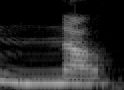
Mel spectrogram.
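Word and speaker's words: know: कि इसमें silent letters कौन से अब सबसे पहले देखि ना नो अब देखि इसमें क्या साइलेंट है के क्या साइलेंट है के अब हम केनो तो नहीं बोल रहे नो बोल रहे ठीक है तो इसमें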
